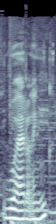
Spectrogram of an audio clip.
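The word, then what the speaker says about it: Wuerling (五二零): Ano, takže například 520 znamená miluji tě, protože se to vyslovuje jako Wuerling a to zní podobně jako Wuaini, čili miluju tě.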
